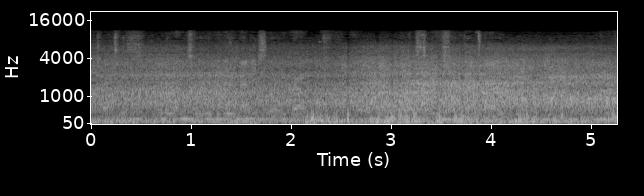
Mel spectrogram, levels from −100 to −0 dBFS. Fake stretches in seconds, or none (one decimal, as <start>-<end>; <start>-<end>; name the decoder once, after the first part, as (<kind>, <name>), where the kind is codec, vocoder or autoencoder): none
